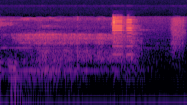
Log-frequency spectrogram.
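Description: A faint, long breath drawn in close to a headset microphone. It ends about a second and a half in with a short, louder noise.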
